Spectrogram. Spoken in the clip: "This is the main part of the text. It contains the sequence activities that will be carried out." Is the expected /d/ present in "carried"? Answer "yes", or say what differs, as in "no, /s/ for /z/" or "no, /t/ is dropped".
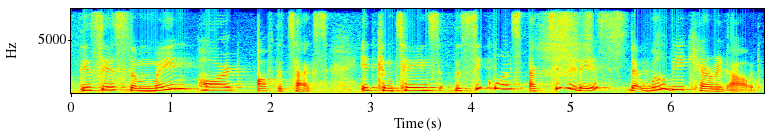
yes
